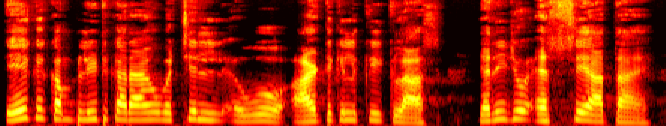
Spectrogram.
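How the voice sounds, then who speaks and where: A man's voice: high-pitched, moderate pace, warm tone, clean tone, dry recording. A male teacher giving an exam-prep grammar lesson, often calling his students "children" and spelling words letter by letter.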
